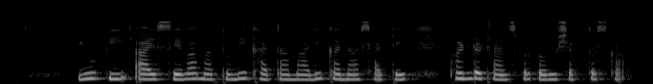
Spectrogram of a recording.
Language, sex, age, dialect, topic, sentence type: Marathi, female, 25-30, Northern Konkan, banking, statement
